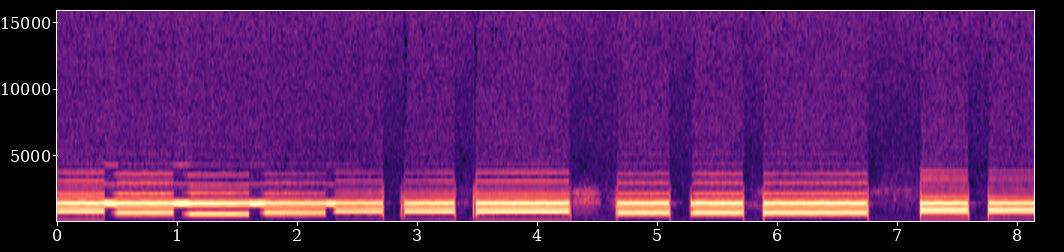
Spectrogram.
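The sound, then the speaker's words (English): A simple tune plays on push-button phone keypad tones: a loud run of steady dual-tone beeps at shifting pitches, some held longer than others, with short gaps and no talking. “can I play a song on my push-button phone?”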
